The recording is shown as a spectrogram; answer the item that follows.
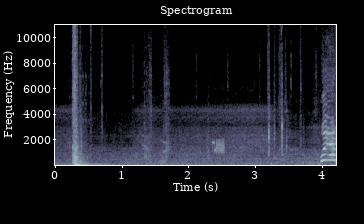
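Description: A single loud, sharp bang with a heavy low thump about a third of a second in, followed by a few faint clicks.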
